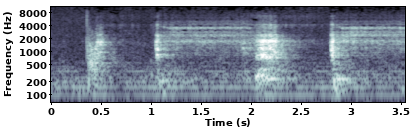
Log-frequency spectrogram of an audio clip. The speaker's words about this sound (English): It's a milking machine with a leaky teat holder. The left one. No, I say no, because one can hear a chicken at the end. It's 40 points to the girls, because it was a milking machine with a leaking teat holder.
